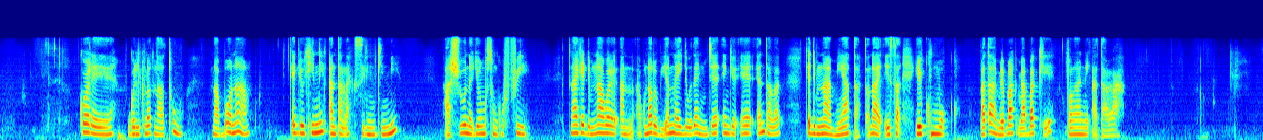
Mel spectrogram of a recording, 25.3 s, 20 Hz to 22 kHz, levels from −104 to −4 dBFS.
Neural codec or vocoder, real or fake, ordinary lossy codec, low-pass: codec, 16 kHz, 1 kbps, X-Codec, HuBERT features, trained on LibriSpeech; fake; none; 7.2 kHz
